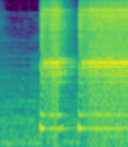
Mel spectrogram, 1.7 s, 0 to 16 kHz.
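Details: Ducati 796 horn, bike switched on, tested while the horn mounting bracket is loosened; horn had been dim or dead when tightened: two sharp blasts, a short then a longer one, each a clear steady tone at full loudness; horn working normally.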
